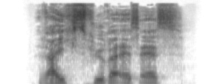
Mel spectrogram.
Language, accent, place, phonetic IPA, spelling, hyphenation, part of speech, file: German, Germany, Berlin, [ˈʁaɪ̯çsˌfyːʁɐ ɛsˈʔɛs], Reichsführer SS, Reichs‧füh‧rer SS, noun, De-Reichsführer SS.ogg
- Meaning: commanding officer of the Schutzstaffel, the highest rank in the Schutzstaffel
